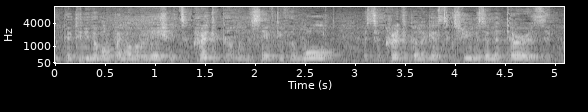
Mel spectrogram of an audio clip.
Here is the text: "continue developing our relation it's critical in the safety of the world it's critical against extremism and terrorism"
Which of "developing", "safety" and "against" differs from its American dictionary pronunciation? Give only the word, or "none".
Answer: developing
